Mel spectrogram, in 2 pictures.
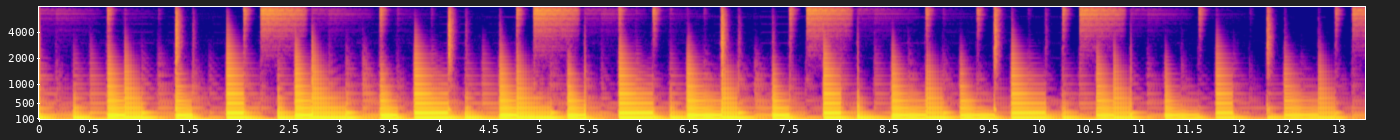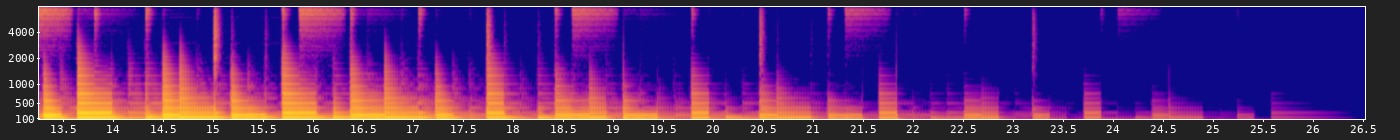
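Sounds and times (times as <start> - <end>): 
TR808 drum machine simple sequence: 0.0 - 21.8.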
